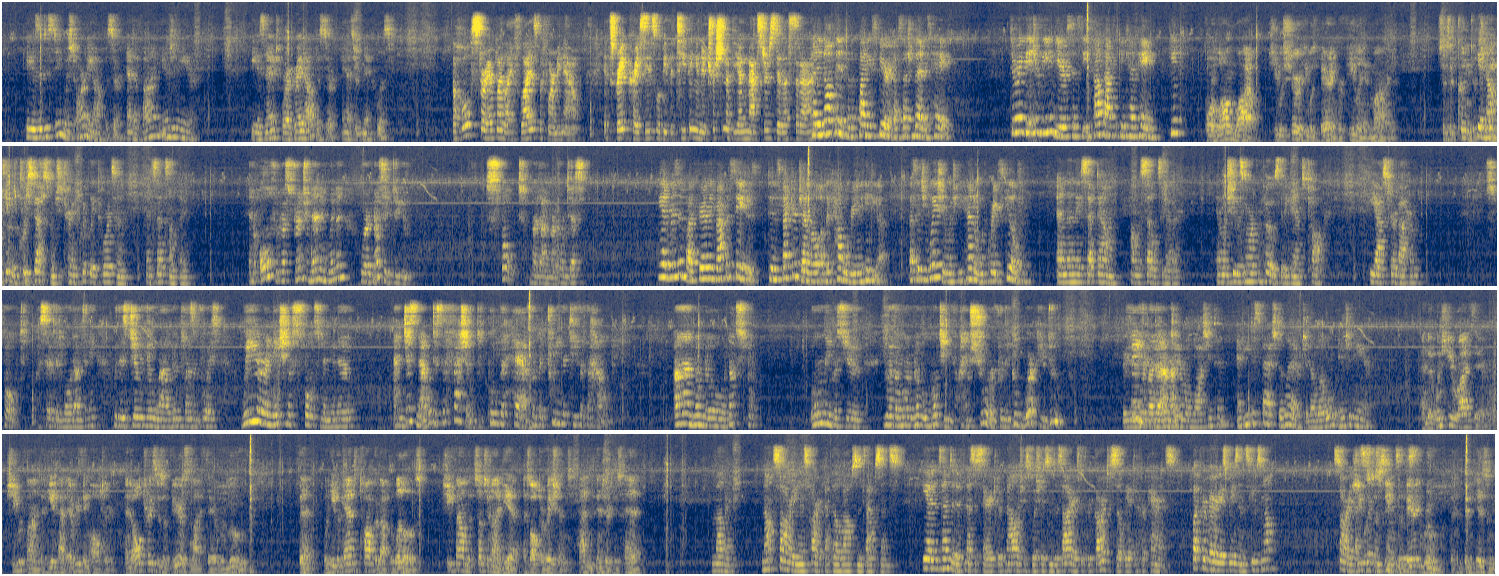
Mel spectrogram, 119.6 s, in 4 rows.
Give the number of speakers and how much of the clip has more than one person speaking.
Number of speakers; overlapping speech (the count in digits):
6, about 4%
